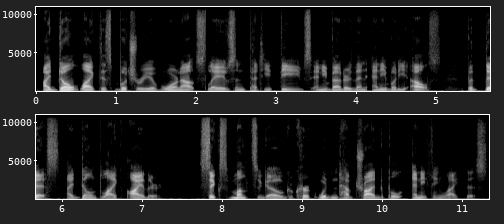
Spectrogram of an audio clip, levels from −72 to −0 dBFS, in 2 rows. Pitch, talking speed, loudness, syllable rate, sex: 80 Hz, 185 wpm, -24 LUFS, 5.1 syllables/s, male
